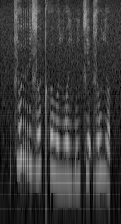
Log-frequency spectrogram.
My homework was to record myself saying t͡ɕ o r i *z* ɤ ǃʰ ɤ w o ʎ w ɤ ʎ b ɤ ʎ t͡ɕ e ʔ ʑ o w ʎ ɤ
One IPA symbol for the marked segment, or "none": ʑ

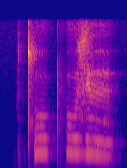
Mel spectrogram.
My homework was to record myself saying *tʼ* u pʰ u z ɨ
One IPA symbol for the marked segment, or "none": tʼ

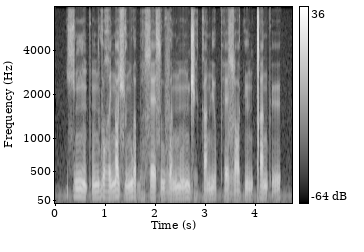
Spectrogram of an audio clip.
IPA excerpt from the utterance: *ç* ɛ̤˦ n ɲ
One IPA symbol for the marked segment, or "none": ç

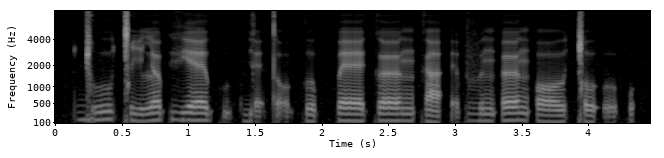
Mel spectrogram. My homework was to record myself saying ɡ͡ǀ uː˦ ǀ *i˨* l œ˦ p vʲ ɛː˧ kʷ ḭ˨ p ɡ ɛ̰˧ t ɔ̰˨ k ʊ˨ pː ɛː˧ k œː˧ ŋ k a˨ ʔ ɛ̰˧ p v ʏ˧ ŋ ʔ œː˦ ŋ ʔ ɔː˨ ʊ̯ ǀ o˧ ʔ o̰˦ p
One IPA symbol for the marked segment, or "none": i˨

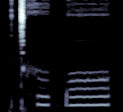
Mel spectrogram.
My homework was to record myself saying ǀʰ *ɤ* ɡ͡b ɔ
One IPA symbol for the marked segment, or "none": ɤ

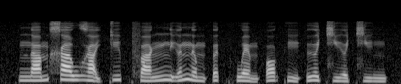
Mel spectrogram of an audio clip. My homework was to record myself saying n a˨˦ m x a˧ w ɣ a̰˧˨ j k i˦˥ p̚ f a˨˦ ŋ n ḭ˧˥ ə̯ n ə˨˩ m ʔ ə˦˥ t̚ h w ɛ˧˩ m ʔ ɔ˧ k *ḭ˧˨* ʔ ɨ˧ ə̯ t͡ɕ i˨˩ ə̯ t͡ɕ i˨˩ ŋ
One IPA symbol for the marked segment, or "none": i˧˩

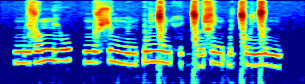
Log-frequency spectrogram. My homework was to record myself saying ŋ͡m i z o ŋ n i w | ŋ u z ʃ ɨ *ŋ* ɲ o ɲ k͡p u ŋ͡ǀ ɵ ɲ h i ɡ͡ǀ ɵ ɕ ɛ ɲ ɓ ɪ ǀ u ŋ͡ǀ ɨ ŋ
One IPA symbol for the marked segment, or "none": ŋ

